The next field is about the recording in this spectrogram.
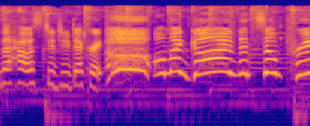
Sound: gasps

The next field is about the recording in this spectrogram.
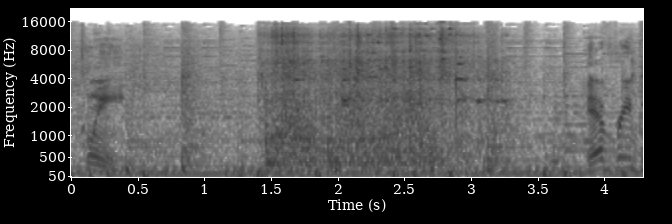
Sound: glasses clinking

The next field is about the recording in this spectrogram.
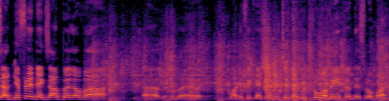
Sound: feet clatter

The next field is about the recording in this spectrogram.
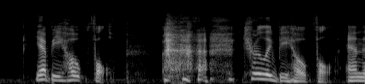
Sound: laugh

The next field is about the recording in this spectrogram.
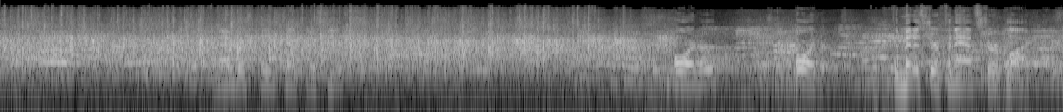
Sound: applause

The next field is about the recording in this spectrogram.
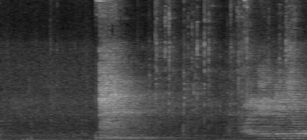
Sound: starting gun fires

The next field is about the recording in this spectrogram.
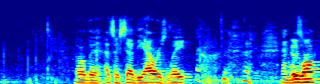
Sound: laughs

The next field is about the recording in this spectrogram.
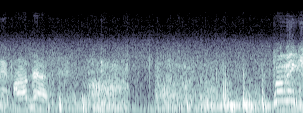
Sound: rumbling

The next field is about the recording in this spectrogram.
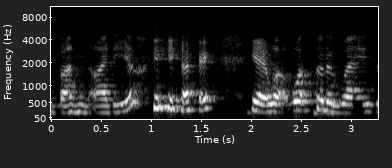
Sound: laughing

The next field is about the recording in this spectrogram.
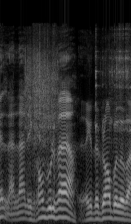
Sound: Jacques speaking French

